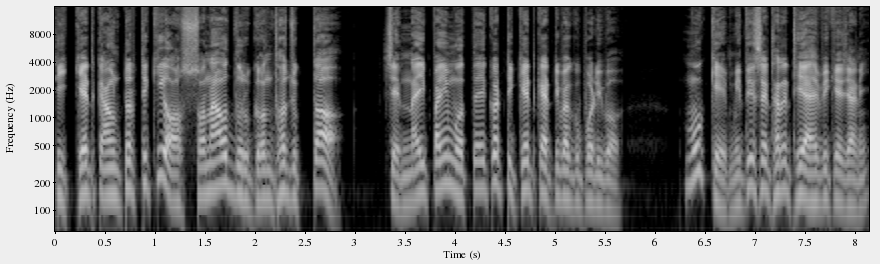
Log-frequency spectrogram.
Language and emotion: Odia, disgusted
